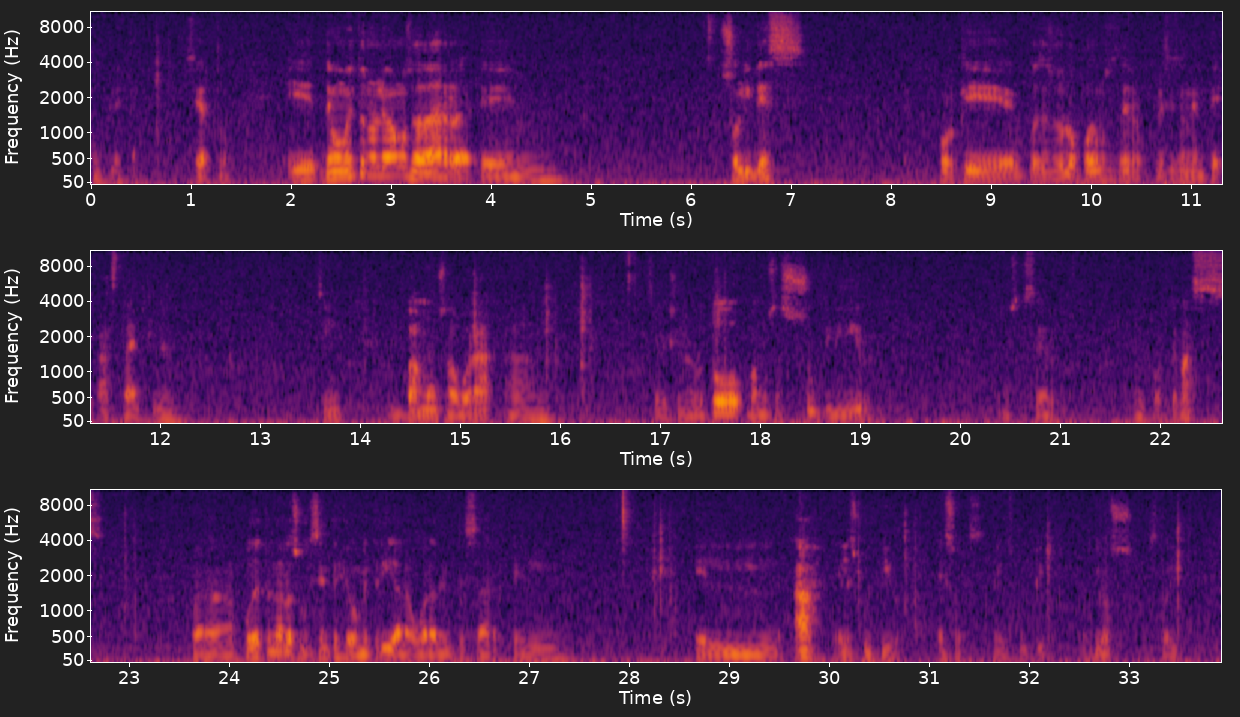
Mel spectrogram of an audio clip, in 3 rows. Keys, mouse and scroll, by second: 0.1-2.4 drag, 2.5-2.8 scroll down 1, 3.4-4.9 drag, 5.0 scroll down 1, 5.2-6.2 drag, 6.3 scroll up 1, 6.8 scroll down 1, 7.2-10.5 middle drag, 10.5-11.1 scroll down 2, 10.7 middle click, 11.1-13.2 middle drag, 13.6 Tab, 14.3 a, 16.0 w, 16.7 click, 19.5 click, 21.4 Tab, 21.9-24.6 middle drag, 24.8-25.4 scroll up 2, 25.8 scroll down 2, 26.8 alt+Tab, 29.2 alt+Tab, 30.2-30.5 scroll up 2, 30.7-31.4 shift+middle drag, 31.4 shift+scroll up 2, 31.9 Tab, 32.7 a, 33.4-33.9 middle drag.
